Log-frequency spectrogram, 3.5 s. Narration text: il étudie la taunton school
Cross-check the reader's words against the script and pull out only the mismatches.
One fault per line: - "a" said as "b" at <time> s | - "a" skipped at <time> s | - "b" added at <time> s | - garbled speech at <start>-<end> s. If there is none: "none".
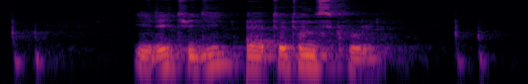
none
